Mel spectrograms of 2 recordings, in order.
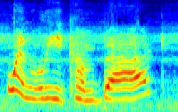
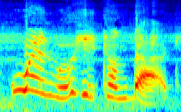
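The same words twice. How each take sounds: First: Higher, louder question; Anna nags her mother again; impatient child. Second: Higher, louder whining question; Anna begs her mother once more; exasperated child. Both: Acted. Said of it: "she asks her mother".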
